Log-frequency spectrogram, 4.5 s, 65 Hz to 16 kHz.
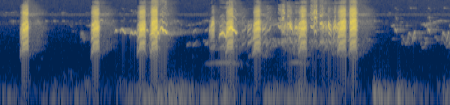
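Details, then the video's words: Kutilang (sooty-headed bulbul) competition singing: two isolated sharp chirps, then a rising flurry of bright twittering and warbled notes for about two seconds, fading into faint soft trills. "Suara burung kutilang gacor || menekan lawan 100%"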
